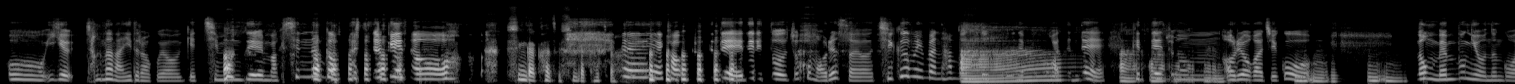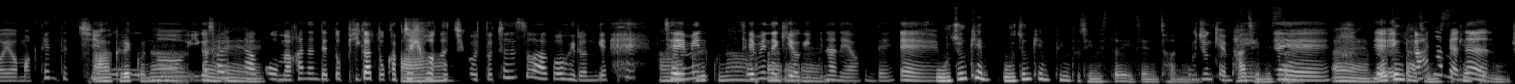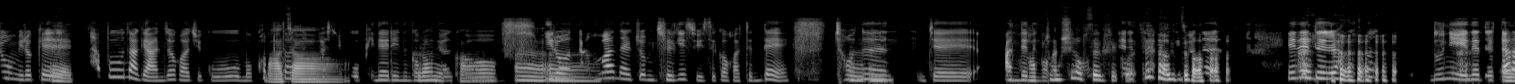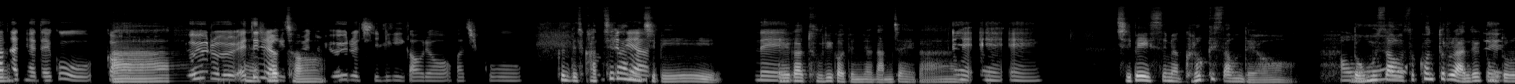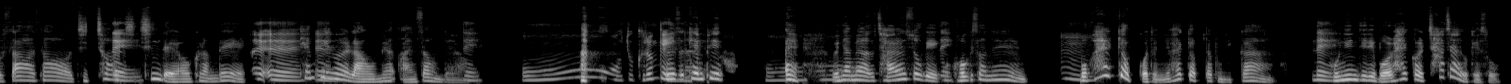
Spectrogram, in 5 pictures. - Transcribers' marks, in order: laugh; laugh; laugh; other background noise; laughing while speaking: "갑자기 와 가지고"; tapping; distorted speech; laughing while speaking: "아 그쵸?"; laugh; laugh
- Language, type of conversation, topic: Korean, unstructured, 주말에는 보통 어떻게 보내세요?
